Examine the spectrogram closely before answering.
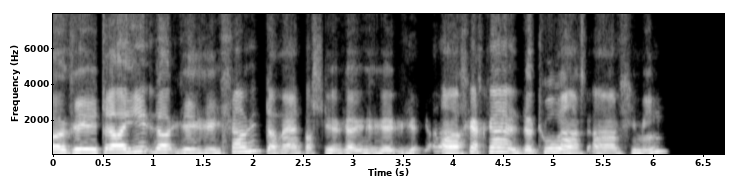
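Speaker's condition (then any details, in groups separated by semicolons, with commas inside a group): Hemiparalysis; hemiparalysis, not stroke-related; muffled speech, like hot potato in mouth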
